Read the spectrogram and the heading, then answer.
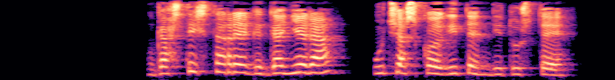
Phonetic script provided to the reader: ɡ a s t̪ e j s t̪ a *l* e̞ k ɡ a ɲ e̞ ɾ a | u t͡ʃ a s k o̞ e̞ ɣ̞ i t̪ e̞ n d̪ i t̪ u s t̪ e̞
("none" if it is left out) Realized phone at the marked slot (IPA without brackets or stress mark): r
